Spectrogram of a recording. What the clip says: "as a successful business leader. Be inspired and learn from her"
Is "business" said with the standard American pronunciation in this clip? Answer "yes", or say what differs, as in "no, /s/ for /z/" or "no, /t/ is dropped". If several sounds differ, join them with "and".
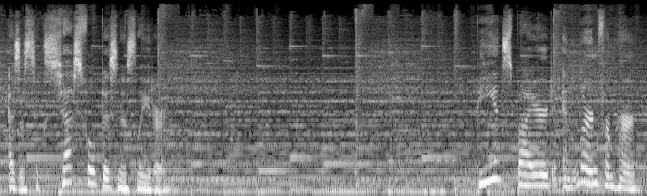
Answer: yes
